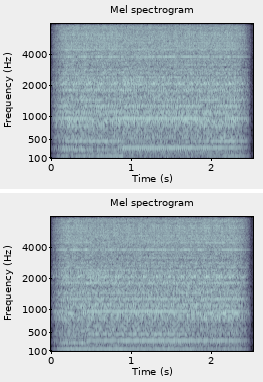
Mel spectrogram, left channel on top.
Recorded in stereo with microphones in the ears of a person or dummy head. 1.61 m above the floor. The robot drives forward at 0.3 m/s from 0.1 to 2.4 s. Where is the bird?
No bird in this recording.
